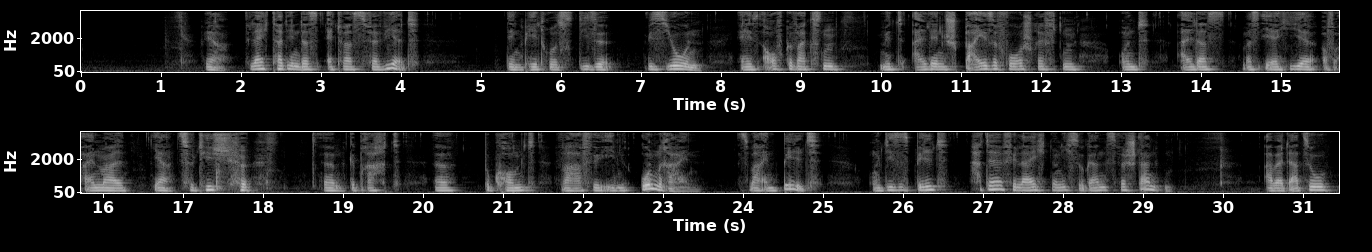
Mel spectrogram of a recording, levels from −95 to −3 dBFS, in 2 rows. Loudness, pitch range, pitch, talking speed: -33 LUFS, 130-145 Hz, 135 Hz, 105 wpm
